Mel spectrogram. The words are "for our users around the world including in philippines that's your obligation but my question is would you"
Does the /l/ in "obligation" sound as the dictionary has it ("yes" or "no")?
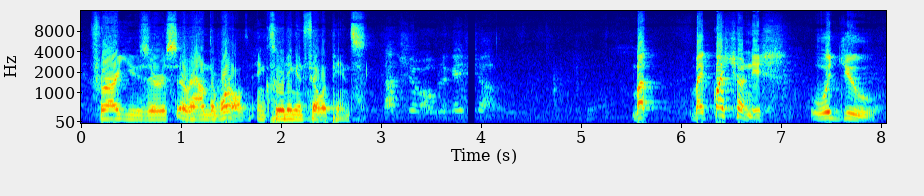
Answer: no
